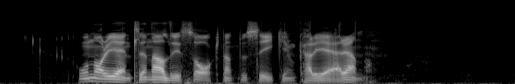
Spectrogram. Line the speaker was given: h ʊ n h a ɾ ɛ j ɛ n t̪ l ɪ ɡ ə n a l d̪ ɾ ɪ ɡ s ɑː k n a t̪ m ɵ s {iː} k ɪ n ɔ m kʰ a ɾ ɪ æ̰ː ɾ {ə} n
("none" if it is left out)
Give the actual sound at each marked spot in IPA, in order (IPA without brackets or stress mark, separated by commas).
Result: iː, ə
